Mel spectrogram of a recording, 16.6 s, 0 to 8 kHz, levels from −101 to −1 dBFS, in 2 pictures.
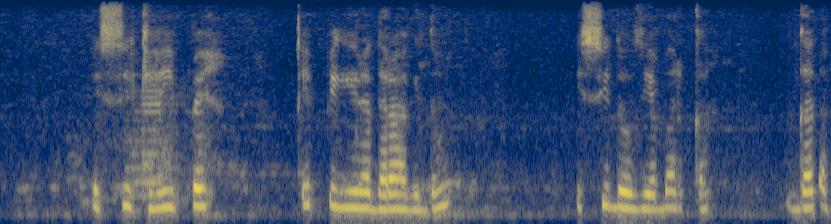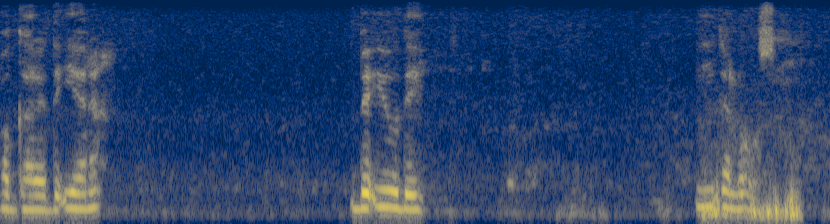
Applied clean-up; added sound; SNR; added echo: none; none; none; none.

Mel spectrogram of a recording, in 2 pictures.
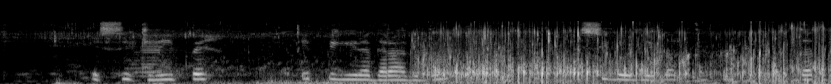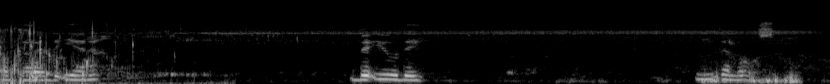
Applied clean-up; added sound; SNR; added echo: none; Gurgling; -1 dB; none.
